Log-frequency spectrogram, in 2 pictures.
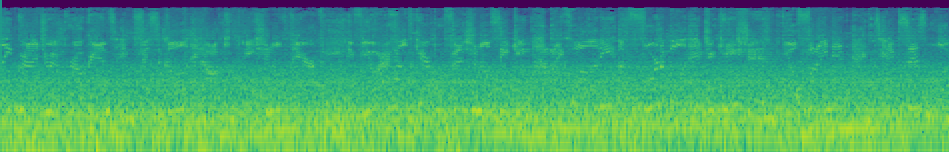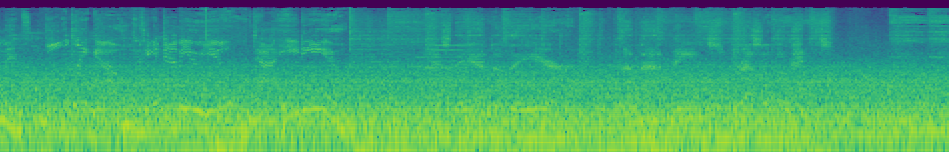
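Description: Car radio playing a song with vocals, over steady road and engine noise inside the car's cabin.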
